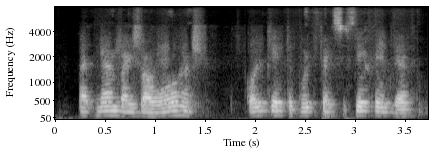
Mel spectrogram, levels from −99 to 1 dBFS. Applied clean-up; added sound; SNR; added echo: neural mask model DeepFilterNet 3.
